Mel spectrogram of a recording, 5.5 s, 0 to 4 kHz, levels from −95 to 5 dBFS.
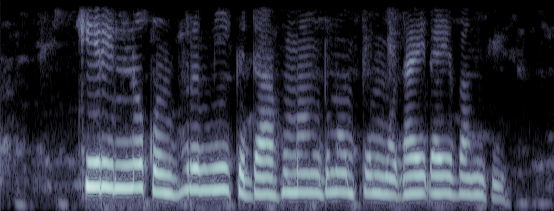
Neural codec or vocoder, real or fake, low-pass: vocoder, 22.05 kHz, 80 mel bands, Vocos; fake; 3.6 kHz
